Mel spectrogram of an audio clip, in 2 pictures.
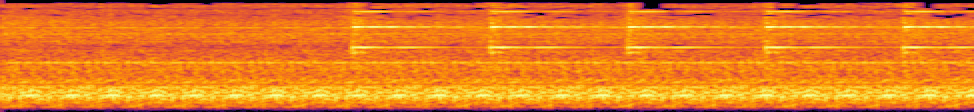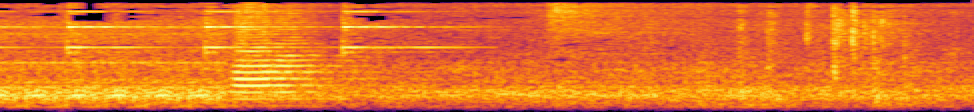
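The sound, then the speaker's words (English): Passenger train number two, the Texas Special, rumbles steadily on track one at the Dallas station stop, with a regularly repeating bell-like tone ringing over it, then a sharp hiss and a quieter, shifting mechanical sound as it settles. “San Antonio on track one, train number two, the Texas Special.”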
